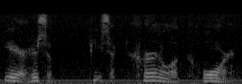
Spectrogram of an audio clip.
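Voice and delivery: low, very soft offering; grudging boy. Acted. Beggar boy handing the governor some corn, grudging. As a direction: give it up in a near whisper. Boy reluctantly gives more.

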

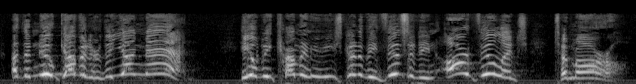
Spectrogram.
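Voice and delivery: very high, loud excited villager; spreading news. Acted. Villager telling another about the young governor's visit, excited. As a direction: gossip eagerly at a high, loud pitch. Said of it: "And the word got out".

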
